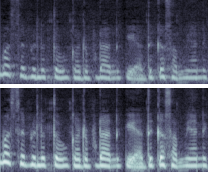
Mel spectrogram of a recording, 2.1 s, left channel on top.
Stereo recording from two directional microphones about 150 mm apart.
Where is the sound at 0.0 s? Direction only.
45° right (ahead or behind).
